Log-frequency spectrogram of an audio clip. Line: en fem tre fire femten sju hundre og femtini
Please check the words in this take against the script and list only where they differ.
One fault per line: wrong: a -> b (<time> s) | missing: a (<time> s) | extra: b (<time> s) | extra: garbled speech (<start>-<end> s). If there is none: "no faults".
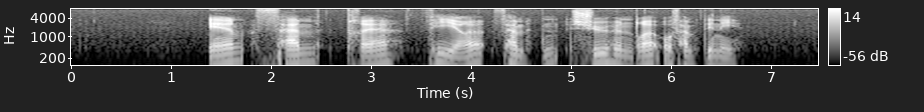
no faults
